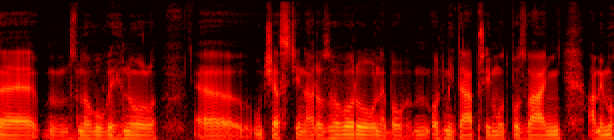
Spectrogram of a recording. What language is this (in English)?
Czech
